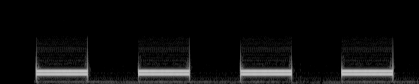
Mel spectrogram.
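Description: Telephone busy signal heard in a handset: a steady two-note tone beeping on and off once a second, four beeps starting just under half a second in. The call has not gone through because the line is busy.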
